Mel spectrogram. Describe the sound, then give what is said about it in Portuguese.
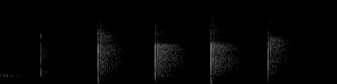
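Five slow, deliberate hand claps at an even pace, each sharp and ringing briefly before fading; the first clap is noticeably softer than the rest. No one speaks. “Palmas, sacrifício humano.”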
